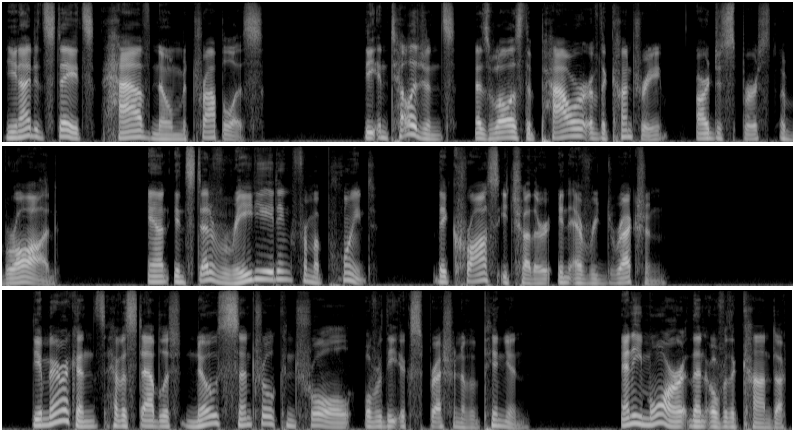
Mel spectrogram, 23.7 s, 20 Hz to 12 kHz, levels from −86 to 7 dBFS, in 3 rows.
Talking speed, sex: 135 wpm, male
